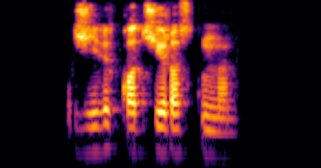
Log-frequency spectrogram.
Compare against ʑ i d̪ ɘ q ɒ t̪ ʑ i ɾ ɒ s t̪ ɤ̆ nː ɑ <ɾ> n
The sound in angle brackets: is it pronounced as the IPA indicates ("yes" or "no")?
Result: no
